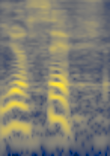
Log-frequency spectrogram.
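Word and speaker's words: יוסף: con la yud, y en hebreo la yud nunca se pronuncia como J. Por ejemplo, José, que también se escribe con yud, se dice Yosef en hebreo.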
